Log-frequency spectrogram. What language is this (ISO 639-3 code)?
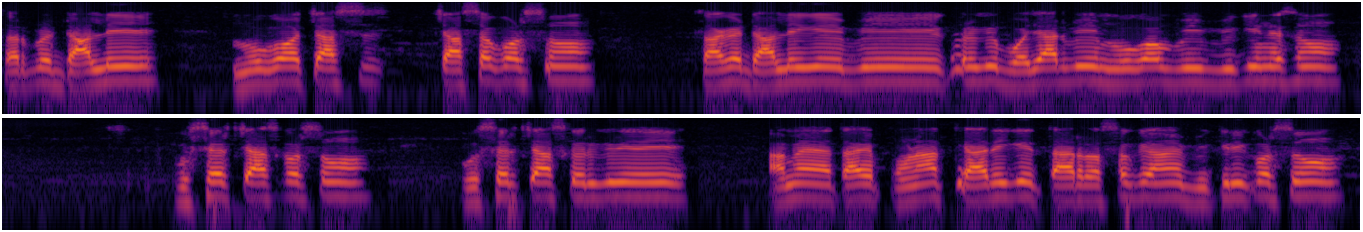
ori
